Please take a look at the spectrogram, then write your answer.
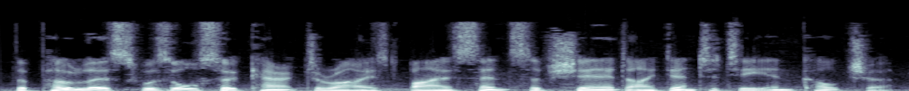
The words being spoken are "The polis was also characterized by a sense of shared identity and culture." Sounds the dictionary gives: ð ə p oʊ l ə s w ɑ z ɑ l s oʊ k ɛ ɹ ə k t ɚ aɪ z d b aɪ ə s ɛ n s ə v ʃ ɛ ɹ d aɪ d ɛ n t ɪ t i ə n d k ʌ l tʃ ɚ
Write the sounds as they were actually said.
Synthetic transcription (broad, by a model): ð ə p oʊ l ə s w ɑ z ɑ l s oʊ k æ ɹ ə k t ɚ aɪ z b aɪ ə s ɛ n s ə v ʃ ɛ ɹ d aɪ d ɛ n t ɪ t i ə n k ʌ l tʃ ɚ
